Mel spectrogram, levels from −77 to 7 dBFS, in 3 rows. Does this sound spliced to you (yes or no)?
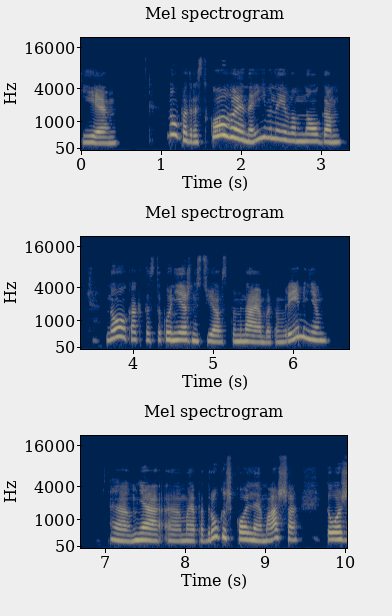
no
